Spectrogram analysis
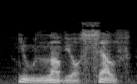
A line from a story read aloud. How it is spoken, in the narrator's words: said Kalinin bitterly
